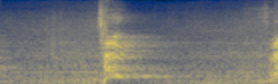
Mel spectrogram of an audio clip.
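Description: A single short, sharp shout about a second in, a bark-like yell that drops in pitch, over the low hum of a hall crowd.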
